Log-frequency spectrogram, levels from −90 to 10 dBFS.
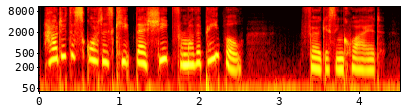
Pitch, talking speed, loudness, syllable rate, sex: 260 Hz, 160 wpm, -18 LUFS, 5.3 syllables/s, female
